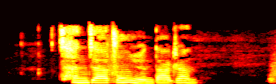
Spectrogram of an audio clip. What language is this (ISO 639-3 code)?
zho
